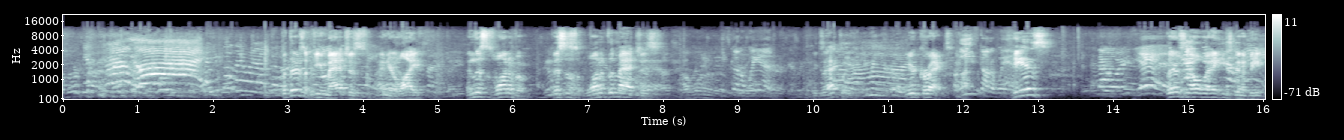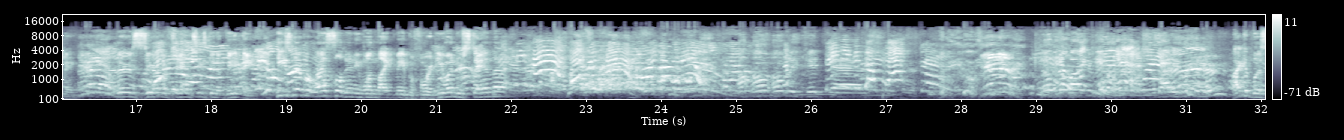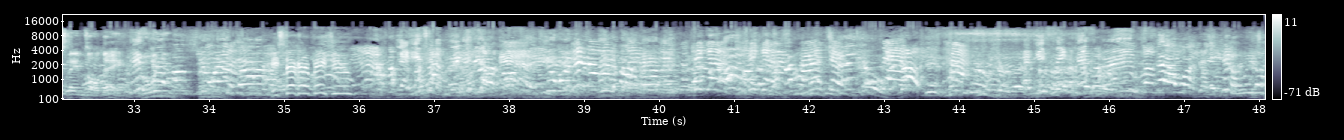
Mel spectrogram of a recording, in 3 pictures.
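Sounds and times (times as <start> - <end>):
crowd chatter: 0.0 - 48.0
overlapping voices: 34.0 - 48.0.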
